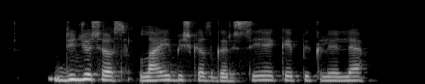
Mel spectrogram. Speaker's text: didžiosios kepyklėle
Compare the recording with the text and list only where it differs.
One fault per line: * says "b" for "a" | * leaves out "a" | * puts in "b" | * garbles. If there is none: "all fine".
* puts in "laibiškės garsėja"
